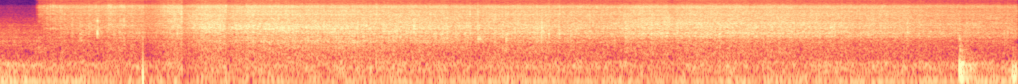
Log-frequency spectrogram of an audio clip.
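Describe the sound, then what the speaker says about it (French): Bell peppers frying in heated rapeseed oil for a minced-meat shawarma, a steady close sizzle and crackle that holds for the whole stretch, with a brief clatter near the start and another toward the end. "j'ai chauffé un peu l'huile de colza. Donc je vais mettre mes poivrons."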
